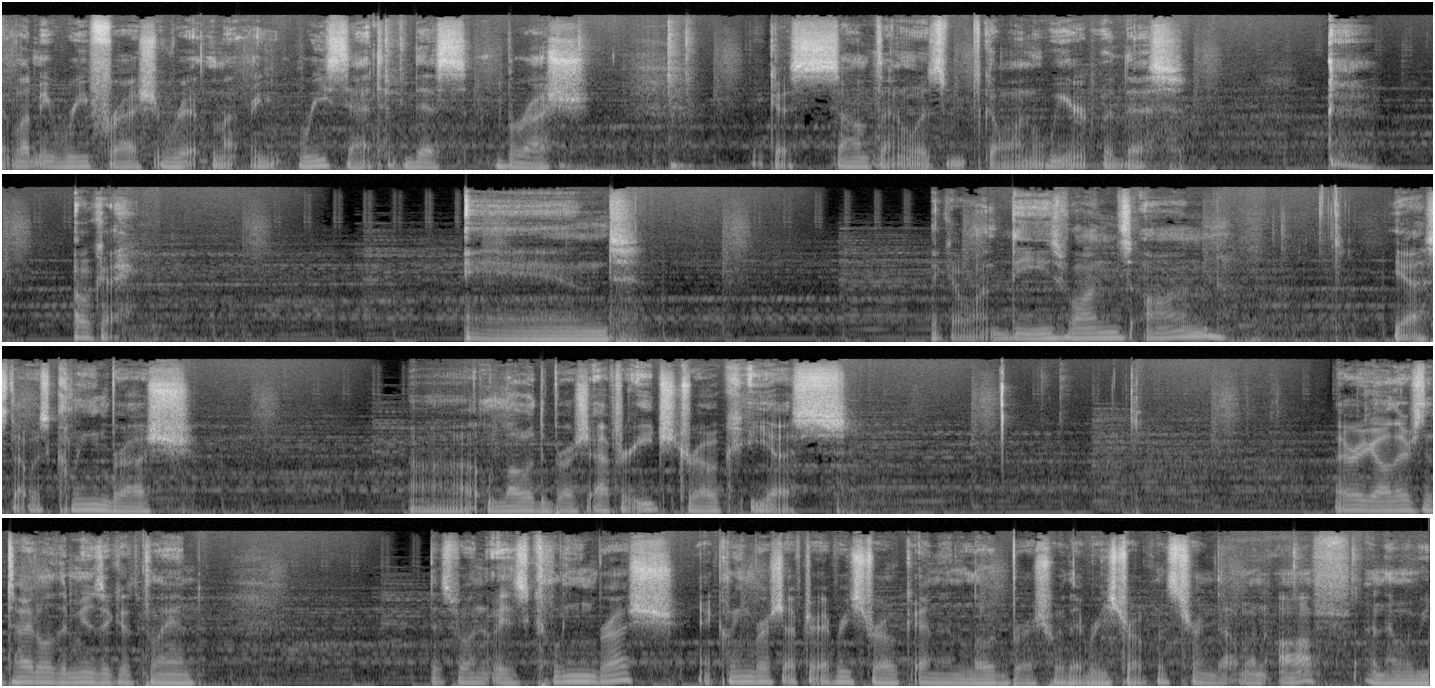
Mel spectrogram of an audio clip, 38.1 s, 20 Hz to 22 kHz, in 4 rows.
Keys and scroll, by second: 2.1 Escape, 3.6 ctrl+z, 7.7 z.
